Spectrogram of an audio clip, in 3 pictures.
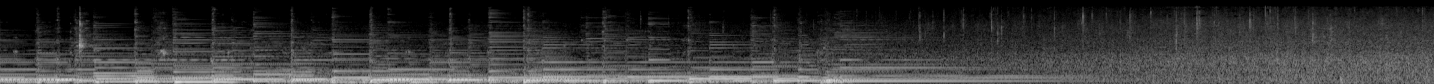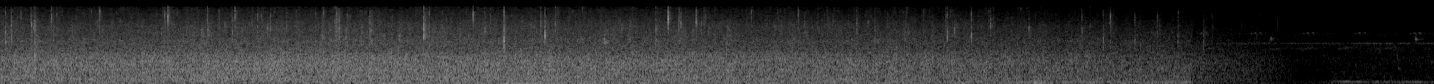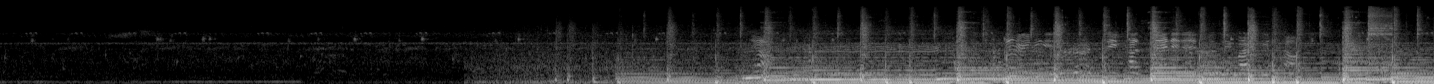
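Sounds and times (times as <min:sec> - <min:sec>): steady rain falling: 0:05.6 - 0:43.0
raindrops ticking on surface: 0:07.7 - 0:27.3, 0:28.1 - 0:36.7
faint chirps: 0:26.8 - 0:34.4.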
